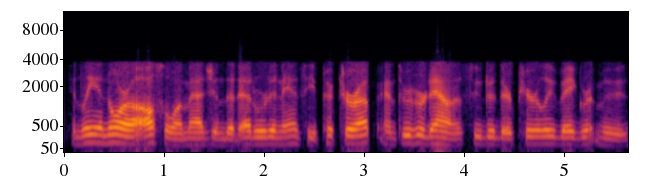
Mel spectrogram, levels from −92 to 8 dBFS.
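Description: From start to finish, the speech carries the Bluetooth CVSD headset codec. Everything sits between 300 Hz and 3.5 kHz, so it sounds thin and boxed in. Each sample is one up-or-down bit with an adapting step, which fits a 64 kbps link. The resulting granular roughness is plainly audible.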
